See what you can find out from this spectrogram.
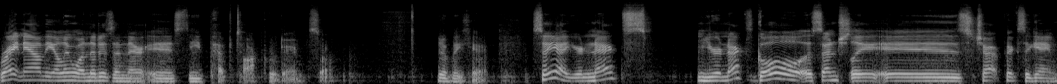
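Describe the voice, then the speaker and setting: Soft-spoken delivery at a fairly slow pace. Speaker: streamer. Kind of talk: casual chat. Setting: live stream.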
